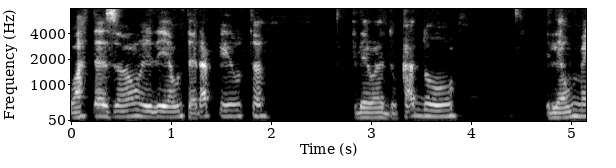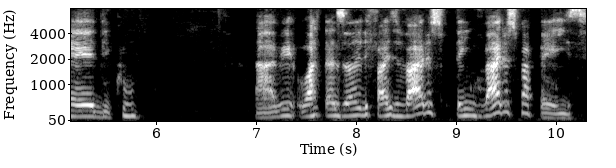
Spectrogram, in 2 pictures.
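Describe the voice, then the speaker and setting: In a dry, close recording with no echo, a woman speaks fairly slowly in a very deep, low, somewhat breathy voice with ordinary pitch variation. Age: 60s. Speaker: artisan and cultural activist. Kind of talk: live interview. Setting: online live stream.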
